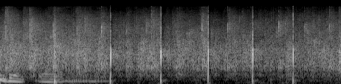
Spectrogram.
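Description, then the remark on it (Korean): An audience applauds in a dense, steady wash of clapping, with sharper claps ringing out on a regular beat about twice a second. A faint voice is heard briefly at the start. “박수 한번 어디 갔어요?”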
